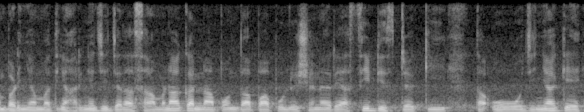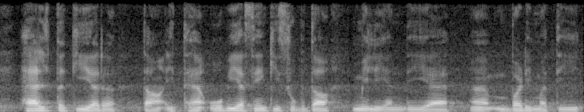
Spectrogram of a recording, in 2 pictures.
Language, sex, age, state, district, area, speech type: Dogri, male, 30-45, Jammu and Kashmir, Reasi, rural, spontaneous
